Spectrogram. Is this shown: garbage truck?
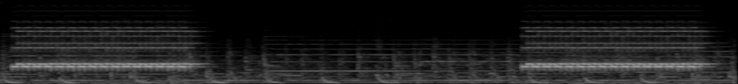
no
